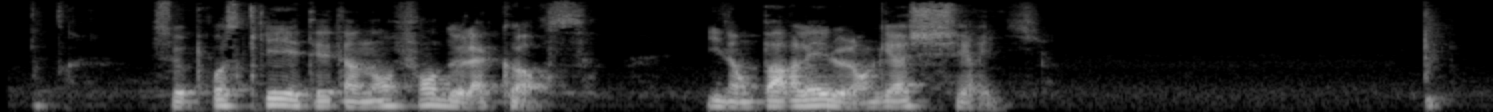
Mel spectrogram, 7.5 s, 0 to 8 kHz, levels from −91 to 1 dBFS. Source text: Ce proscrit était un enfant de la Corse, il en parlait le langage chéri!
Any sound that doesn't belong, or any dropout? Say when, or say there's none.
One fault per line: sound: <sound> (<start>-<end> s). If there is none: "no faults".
no faults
